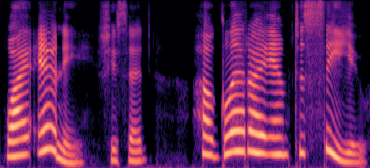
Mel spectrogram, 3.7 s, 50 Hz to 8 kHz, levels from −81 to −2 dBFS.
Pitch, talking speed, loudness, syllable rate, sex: 265 Hz, 180 wpm, -16 LUFS, 4.0 syllables/s, female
